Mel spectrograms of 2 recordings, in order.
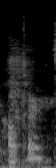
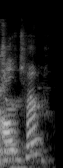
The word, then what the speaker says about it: altar: Altar? – Altar, yes. – Altar. Like a halter top? – Like a halter. Not quite.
